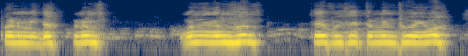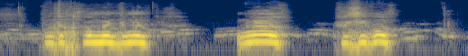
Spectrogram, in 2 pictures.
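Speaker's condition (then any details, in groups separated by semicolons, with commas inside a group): Brain lesion disability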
